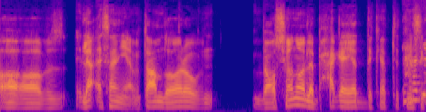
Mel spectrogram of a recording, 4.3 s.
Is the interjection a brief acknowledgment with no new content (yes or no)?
no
